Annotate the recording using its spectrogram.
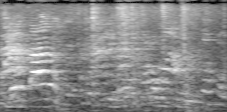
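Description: Several women's voices talking over one another, with one louder, brief exclamation about a third of a second in.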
